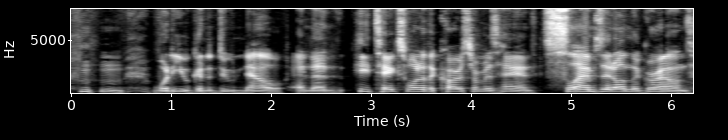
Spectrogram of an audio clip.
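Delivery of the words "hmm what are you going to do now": put-on laughing mockery. Acting out the rival card player: acting out a laughing taunt. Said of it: "he's laughing at him".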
